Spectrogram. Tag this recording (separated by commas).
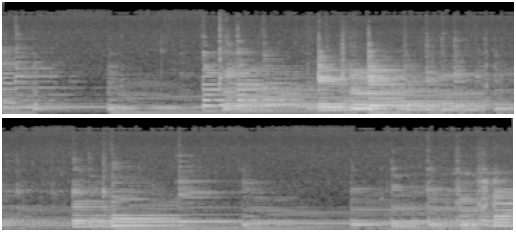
Double bass, Music, Musical instrument, Plucked string instrument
